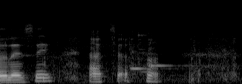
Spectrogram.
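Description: A short electronic two-note chime, a lower tone then a higher one held about half a second, sounding after a few spoken words.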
